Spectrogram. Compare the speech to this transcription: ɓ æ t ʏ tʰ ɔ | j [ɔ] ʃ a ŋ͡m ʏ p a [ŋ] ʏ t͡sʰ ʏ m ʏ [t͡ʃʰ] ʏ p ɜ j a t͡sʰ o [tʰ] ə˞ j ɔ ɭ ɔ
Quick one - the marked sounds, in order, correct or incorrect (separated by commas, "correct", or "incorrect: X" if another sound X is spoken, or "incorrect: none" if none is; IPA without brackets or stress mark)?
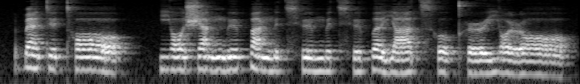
correct, correct, incorrect: t͡sʰ, incorrect: kʰ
